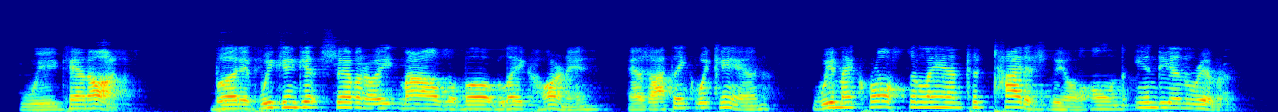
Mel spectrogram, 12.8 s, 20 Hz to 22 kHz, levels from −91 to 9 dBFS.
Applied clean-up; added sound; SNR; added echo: neural mask model DeepFilterNet 3.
